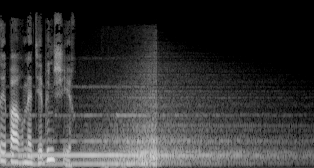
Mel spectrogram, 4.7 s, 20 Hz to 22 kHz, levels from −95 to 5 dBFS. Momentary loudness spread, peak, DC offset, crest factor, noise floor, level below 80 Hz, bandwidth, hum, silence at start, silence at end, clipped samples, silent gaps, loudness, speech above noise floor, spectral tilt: 20 LU; 0 dBFS; under 0.1%; 22 dB; -49 dBFS; -52 dBFS; 15.5 kHz; none; 0 s; 0.65 s; under 0.1%; none; -21 LUFS; 31 dB; -7 dB/octave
